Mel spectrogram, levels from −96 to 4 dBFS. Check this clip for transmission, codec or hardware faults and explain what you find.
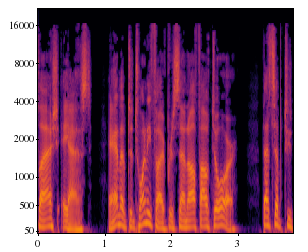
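There's one fault, a short burst of damaged data in the compressed stream at about 0.43 s, just before "and up to". Some bytes in the encoded stream were lost or scrambled, so the decoder couldn't read that frame properly, lost its place and had to hunt for the next valid frame header to get back in sync. You hear it as a quick blip, over in a fraction of a second, early in the speech.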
